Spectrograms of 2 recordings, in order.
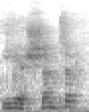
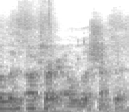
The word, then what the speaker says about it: Lashunta: Okay, so the colony's head administrator is an Iashunta, or a Lashunta. I thought it was a capital I.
